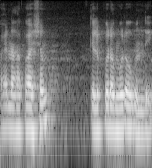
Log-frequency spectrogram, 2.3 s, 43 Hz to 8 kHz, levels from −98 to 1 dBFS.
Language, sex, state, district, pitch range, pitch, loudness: Telugu, male, Andhra Pradesh, Visakhapatnam, 140-145 Hz, 145 Hz, -14 LUFS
